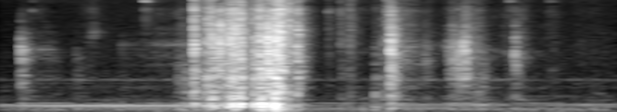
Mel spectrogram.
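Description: Tarot cards riffle and slide against each other in a close, dense burst of papery shuffling, followed by a few softer flicks and snaps as individual cards are pulled.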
